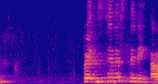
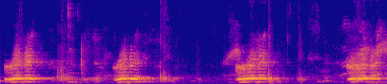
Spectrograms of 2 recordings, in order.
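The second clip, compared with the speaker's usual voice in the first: frog ribbit. Pretend. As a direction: pretend frog calls, popped out one at a time. Leading children jumping like frogs.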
